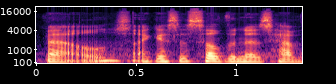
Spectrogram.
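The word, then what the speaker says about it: Beall: Although it's written Beale, it's pronounced Bells.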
